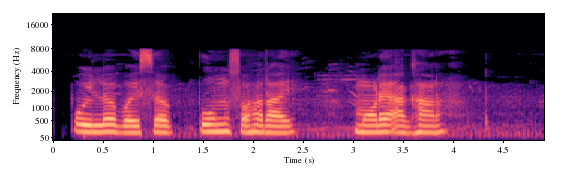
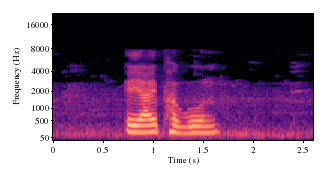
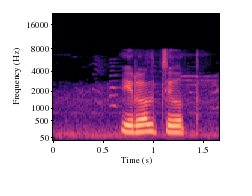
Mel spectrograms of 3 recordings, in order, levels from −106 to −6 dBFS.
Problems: constant background noise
